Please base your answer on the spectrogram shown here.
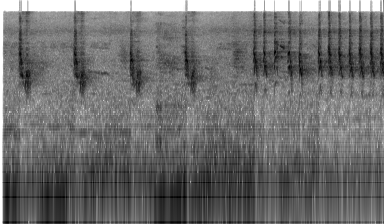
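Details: Long-tailed shrike training recording for cage birds in the sparrow-fight roll-speed style: four sharp, high descending chirps about half a second apart, then a fast run of clipped, repeated ticking notes, over a low steady hum.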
